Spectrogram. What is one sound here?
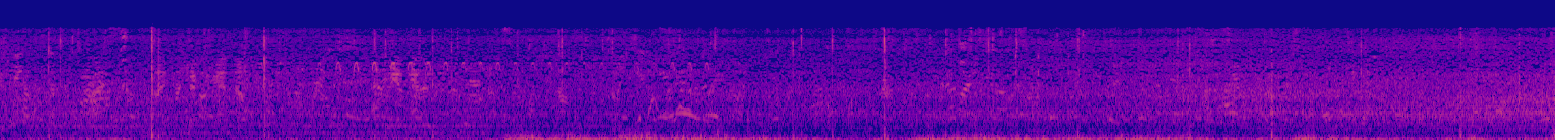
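Players shout to each other far off across an open field.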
